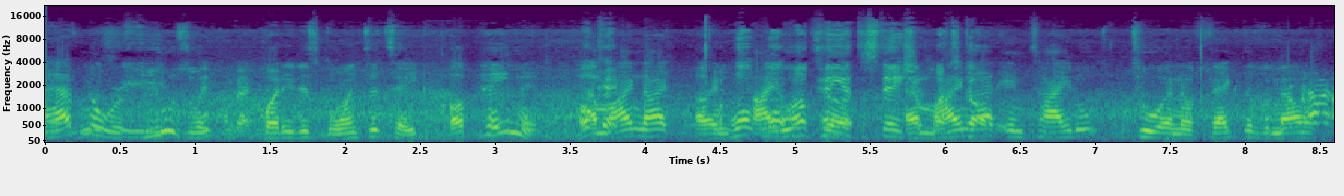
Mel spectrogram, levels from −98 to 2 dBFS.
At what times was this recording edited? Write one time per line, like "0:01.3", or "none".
none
